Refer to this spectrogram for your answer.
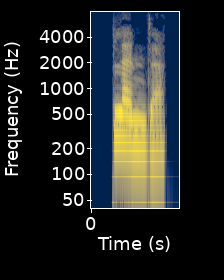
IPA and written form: ˈblɛndə (blender)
